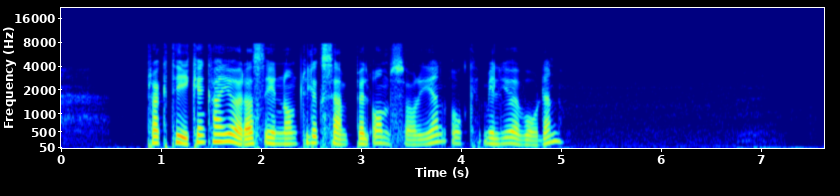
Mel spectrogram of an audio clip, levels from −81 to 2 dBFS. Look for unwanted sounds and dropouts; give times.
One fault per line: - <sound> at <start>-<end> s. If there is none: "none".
none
